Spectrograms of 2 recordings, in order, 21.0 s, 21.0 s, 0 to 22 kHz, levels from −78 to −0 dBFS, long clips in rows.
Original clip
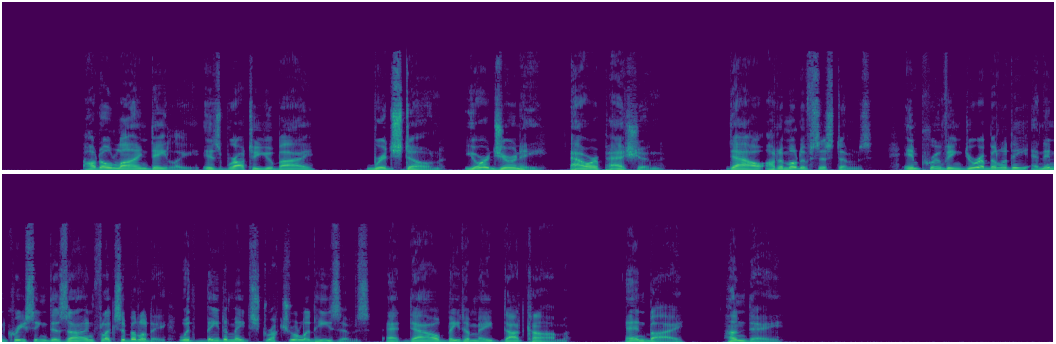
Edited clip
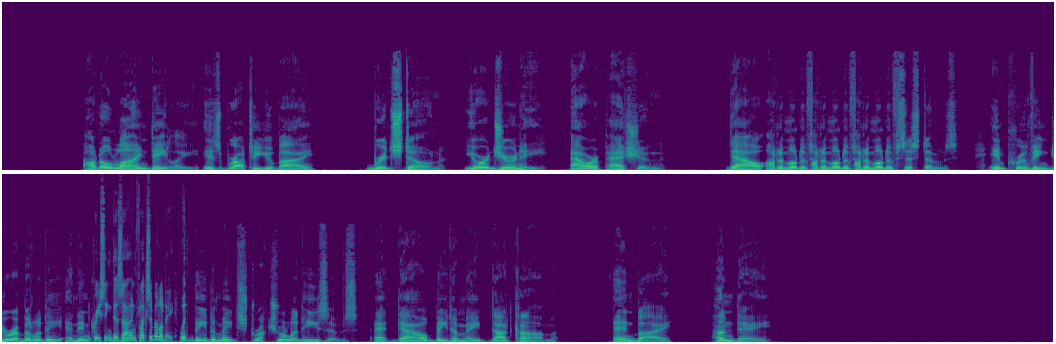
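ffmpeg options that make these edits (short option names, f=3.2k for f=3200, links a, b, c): -filter_complex "[0:a]asplit=5[a][b][c][d][e];[a]atrim=end=8.112[f];[b]atrim=start=7.678:end=8.112[g];[c]atrim=start=7.678:end=10.534[h];[d]atrim=start=10.53:end=12.57,asetpts=PTS-STARTPTS,asetrate=85113,aresample=44100,atrim=end_sample=46613,asetpts=PTS-STARTPTS[i];[e]atrim=start=12.566[j];[f][g]acrossfade=d=0.004:c1=hsin:c2=hsin[k];[k][h]acrossfade=d=0.004:c1=hsin:c2=hsin[l];[l][i]acrossfade=d=0.004:c1=hsin:c2=hsin[m];[m][j]acrossfade=d=0.004:c1=hsin:c2=hsin"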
